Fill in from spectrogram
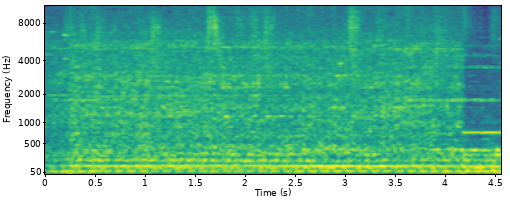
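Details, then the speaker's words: Supercharged car after fixing a noise traced to the supercharger belt setup and alternator pulley: engine idles with a steady low drone, quiet and healthy, no rattle or chirp from the front; battery voltage about 14 at idle. "you sound good nice and quiet yay"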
